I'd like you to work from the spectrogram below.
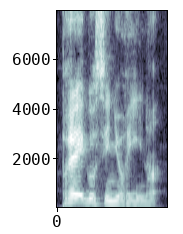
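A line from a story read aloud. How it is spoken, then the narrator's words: Plain. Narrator (Italian): disse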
